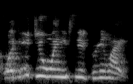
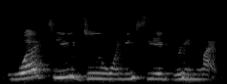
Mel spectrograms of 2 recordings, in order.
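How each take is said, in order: First: Fast and loud, firing it off at the crowd; rushed trick question. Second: Softer, unhurried and clear; calm repeat. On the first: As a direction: catch them off guard with a quick, loud question. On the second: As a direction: ask it again, calmly this time. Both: Shown as a demonstration. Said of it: "I'll ask it again".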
